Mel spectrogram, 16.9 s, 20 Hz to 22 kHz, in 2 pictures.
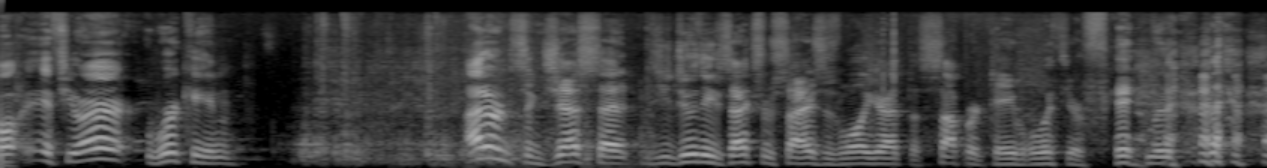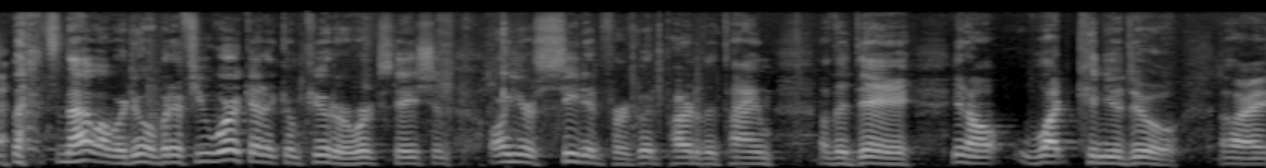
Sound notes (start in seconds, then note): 7.4 laughs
